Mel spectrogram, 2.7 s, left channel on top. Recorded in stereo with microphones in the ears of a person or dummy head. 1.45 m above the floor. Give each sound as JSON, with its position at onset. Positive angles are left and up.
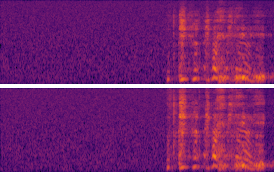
{"t": 1.7, "sound": "throat clearing", "side_deg": -45, "distance_m": 1.6}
